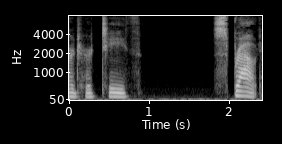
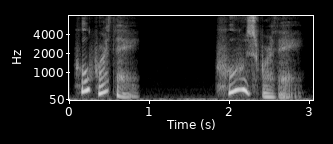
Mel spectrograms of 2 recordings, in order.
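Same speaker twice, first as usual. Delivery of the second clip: wondering. A narrator's reading. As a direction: wonder aloud, pitch falling through each question. Startled bird wonders about strange babies.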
